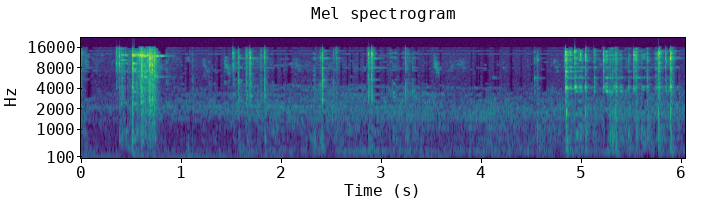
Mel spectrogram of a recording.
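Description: Metal spanners clinking and rattling as they are handled and fitted onto the nut holding a circular saw blade. The loudest rattle comes a little under a second in, and a cluster of clinks near the end.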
